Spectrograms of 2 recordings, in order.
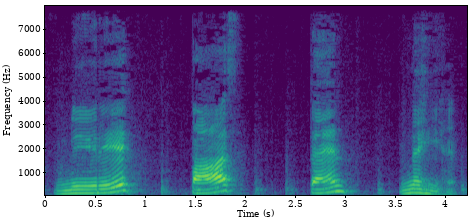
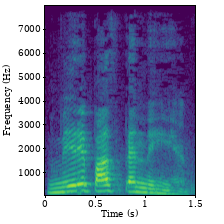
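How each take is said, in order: First: "मेरे", "पास", "pen", "नहीं है" said apart, dropping softer at the end; slow spaced read for notes; spaced dictation. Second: Said in the usual way. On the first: Shown as a demonstration. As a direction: dictate word by word. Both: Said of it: "दूसरा है".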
